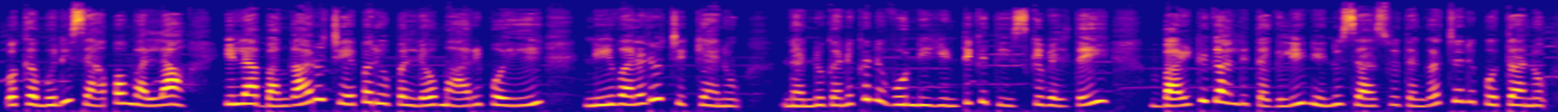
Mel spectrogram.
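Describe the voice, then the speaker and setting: A woman voicing a golden fish who is a cursed mermaid princess, pleading earnestly in an animated moral story. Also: high voice, a little slow, no room sound, voice pushed up. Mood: reassuring, pleading.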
